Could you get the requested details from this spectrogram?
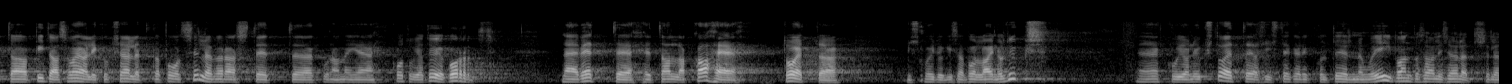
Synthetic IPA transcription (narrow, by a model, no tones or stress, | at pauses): t̪ːɑpid̪̥ɑsvɑjɑlikˑuksæːle̞t̪ːˑɑd̪̥ɑpo̞ːlt̪se̞lːepæɾɑst̪e̞t̪ːkunɑme̞jeko̞d̪ujɑt̪øːko̞rd̪̥ | næːb̥e̞t̪ːe̞et̪ːˑɑlːɑkɑɦe̞t̪o̞e̞t̪ˑːɑjɑ | mismujd̪uɡisɑːbo̞lːɑɑjnult̪yks | kujo̞nykst̪o̞e̞t̪ːˑɑjɑsiːst̪e̞ɡ̥e̞likˑult̪ːˑe̞ːlnɤwe̞jpɑnd̪̥ɑsɑːlisæːlet̪ːˑu̥se̞le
